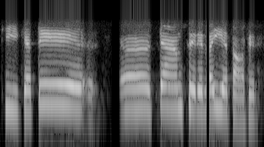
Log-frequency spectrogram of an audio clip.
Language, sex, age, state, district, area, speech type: Dogri, male, 18-30, Jammu and Kashmir, Jammu, urban, conversation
